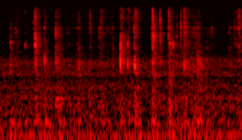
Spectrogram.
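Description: A cat licking and grooming its fur, its tongue making soft, irregular clicking sounds, some in quick twos and threes.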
